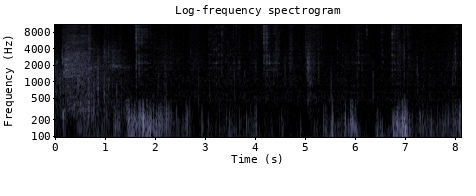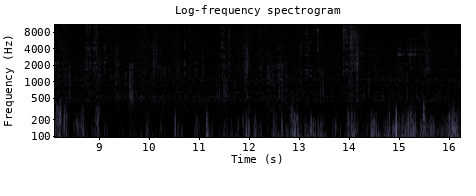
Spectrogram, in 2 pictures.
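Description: Footsteps plunging and crunching through deep snow, slow and uneven, roughly one step a second.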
